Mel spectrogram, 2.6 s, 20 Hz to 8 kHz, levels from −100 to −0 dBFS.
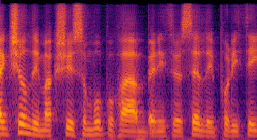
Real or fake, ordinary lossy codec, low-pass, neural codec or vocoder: fake; none; 7.2 kHz; codec, 16 kHz, 0.2 kbps, FocalCodec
